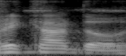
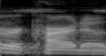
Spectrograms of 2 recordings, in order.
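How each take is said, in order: First: An American voice attempts a Spanish-style pronunciation. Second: It is said plainly in an American accent. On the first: The speaker is trying to sound authentic. The speaker calls it wrong. "they try to go for the Mexican accent ... they can't roll their R's" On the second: The speaker keeps their own accent. The speaker calls it right. "just say Ricardo. That's how I pronounce it"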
